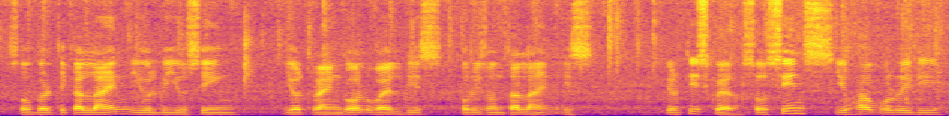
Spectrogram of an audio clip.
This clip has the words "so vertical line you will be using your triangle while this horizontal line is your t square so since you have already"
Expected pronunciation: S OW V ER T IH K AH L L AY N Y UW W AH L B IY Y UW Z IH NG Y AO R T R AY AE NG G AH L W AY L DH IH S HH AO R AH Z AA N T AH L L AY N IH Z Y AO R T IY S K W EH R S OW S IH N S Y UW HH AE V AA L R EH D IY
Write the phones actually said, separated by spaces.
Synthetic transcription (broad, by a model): S OW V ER T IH K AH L L AY N Y UW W L B IY Y UW S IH NG Y AO R T R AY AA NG G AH L W AY L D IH S HH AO R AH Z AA N T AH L L AY N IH S Y AO R T IY S K W EH R S OW S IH N S Y UW HH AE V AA L R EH D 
